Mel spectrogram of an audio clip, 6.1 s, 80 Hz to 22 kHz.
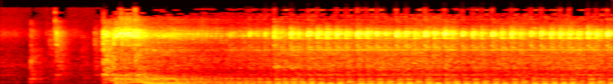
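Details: Alfa 110 moped engine after crankshaft replacement catches after a few cranks, then idles with a hard repeated knocking, roughly three a second; mechanical knock of unclear origin.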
